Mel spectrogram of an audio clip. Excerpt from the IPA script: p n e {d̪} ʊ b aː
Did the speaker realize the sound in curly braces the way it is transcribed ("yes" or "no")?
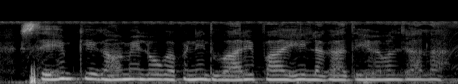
yes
